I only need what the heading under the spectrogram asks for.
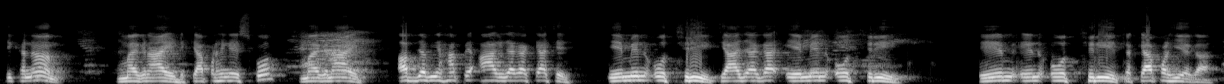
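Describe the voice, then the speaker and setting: A man's voice: fairly high pitch, muffled recording. A male chemistry teacher lecturing a classroom, repeating each question and drilling the answer emphatically.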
